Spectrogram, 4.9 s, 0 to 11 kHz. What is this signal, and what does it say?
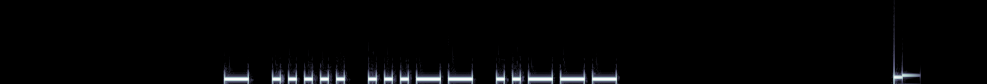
Morse code, heard as a keyed tone, about 30 wpm, 700 Hz. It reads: T532
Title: Numbers - Contest Style - 4-Digit 30wpm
